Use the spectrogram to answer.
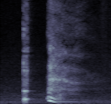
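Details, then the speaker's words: A kid doing deliberate burps after eating fast food: a short burp, then a longer, drawn-out burp. "i'm gonna be doing some burps oh that was terrible sorry i duked my mouth though"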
